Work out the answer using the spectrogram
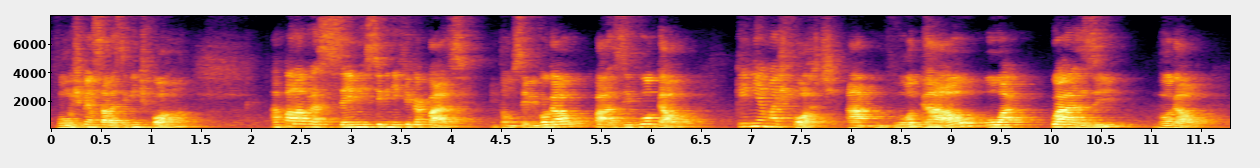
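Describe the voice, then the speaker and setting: A man teaching a grammar lesson, lively, asking the class questions and answering them. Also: a little high, slow pace. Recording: echoey room, a bit far from the mic, faint noise.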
